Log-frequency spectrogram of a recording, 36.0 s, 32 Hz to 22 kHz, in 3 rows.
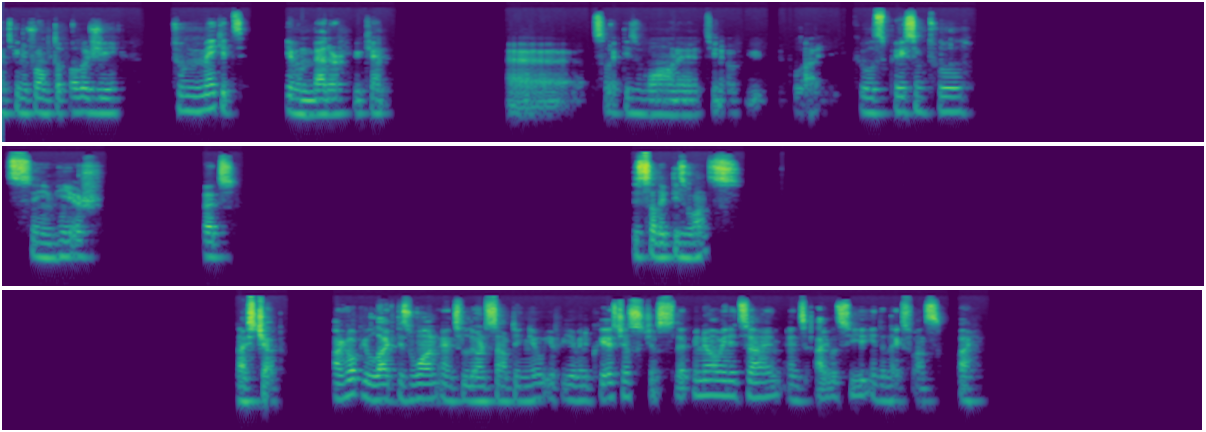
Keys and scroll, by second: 0.0 q, 1.3 2, 1.5 e, 10.9 ctrl+z, 11.1 e, 13.3 space, 15.1 9, 27.2 4, 27.6 e.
